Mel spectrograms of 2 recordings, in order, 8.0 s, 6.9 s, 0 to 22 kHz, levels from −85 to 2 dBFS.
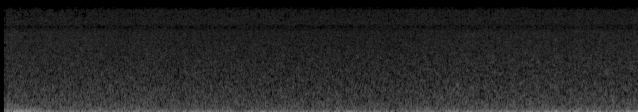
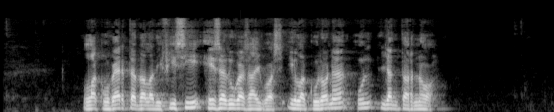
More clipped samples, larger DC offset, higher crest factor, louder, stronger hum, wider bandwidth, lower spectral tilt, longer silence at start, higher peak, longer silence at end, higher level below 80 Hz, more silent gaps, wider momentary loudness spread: neither; neither; about the same, 16 dB vs 14 dB; second, -48 LUFS vs -13 LUFS; neither; first, 16.5 kHz vs 11.5 kHz; second, -3 dB/octave vs -6.5 dB/octave; second, 0.05 s vs 1.05 s; second, -32 dBFS vs 0 dBFS; second, 0 s vs 1.5 s; about the same, -52 dBFS vs -48 dBFS; neither; second, 1 LU vs 5 LU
